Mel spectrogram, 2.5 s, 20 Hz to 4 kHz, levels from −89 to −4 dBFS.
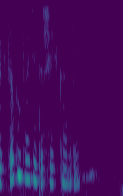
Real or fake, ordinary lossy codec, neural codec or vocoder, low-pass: real; MP3, 32 kbps; none; 3.6 kHz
